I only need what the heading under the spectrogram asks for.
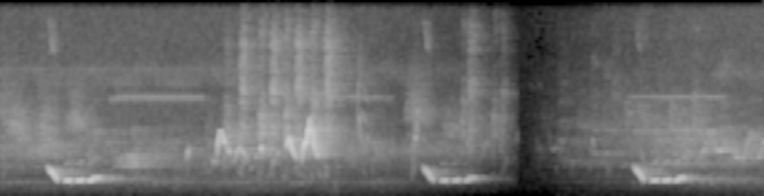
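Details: Chestnut-headed partridge calling at Bokor National Park, Cambodia: three phrases, each a downward whistle then a rapid string of short steady notes, between busier chirping of other birds and a brief silent gap.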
